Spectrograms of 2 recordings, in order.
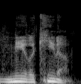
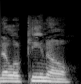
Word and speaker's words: Ntilikina: I believe he pronounces it Ntilikina.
